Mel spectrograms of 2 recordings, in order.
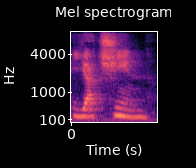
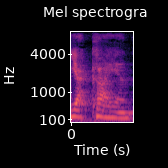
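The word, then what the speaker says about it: Jachin: is BAS and yakan the B and Yin is how I thought they were pronounced but they're actually pronounced baz and yakan and I'll show you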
